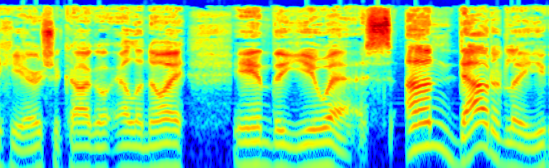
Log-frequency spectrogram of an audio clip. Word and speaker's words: Illinois: So that's the state where it is, Illinois. The S is not pronounced there because it's a French word.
